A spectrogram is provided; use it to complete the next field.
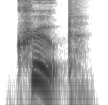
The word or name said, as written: croup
